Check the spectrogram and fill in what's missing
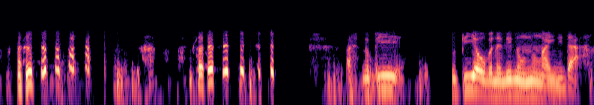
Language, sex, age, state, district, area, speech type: Manipuri, male, 30-45, Manipur, Ukhrul, urban, conversation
